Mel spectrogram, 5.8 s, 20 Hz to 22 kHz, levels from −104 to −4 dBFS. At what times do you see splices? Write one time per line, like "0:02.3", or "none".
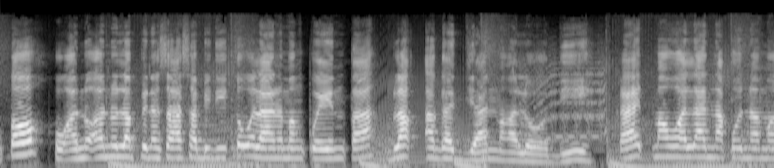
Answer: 0:04.5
